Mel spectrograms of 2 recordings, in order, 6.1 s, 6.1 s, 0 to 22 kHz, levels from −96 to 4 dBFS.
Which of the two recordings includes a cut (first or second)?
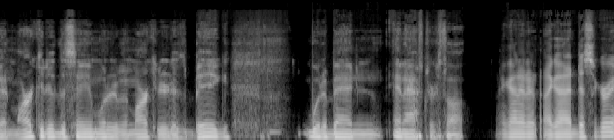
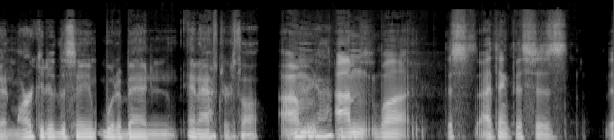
second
